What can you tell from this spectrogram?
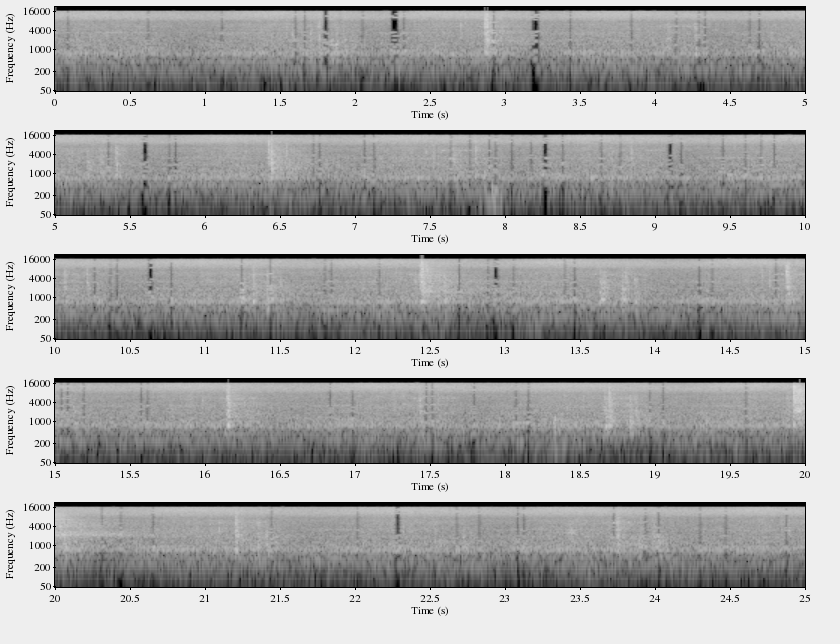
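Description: Indoor rowing machine in use: its air-resistance fan flywheel gives a steady whooshing hiss, with a sharp click or clack on many of the strokes, about one every second or so.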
